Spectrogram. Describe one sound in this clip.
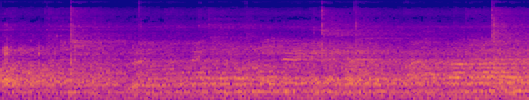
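Many players chatter and call out in a large echoing hall.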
